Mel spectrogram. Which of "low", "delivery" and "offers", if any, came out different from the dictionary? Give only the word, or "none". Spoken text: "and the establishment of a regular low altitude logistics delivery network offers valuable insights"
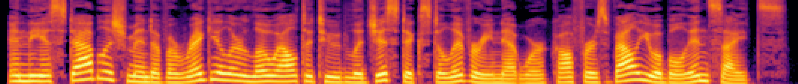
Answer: none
